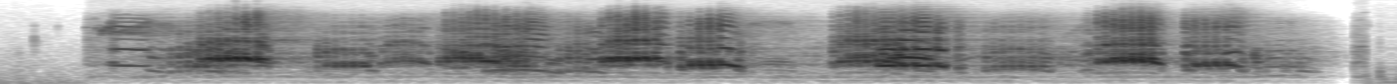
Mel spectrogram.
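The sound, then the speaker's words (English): A sandhill crane calls in a series of loud, rolling, trumpeting bursts, about six in quick succession with brief gaps, clear with no voices or other sounds, in or around the Matheson's Wetlands Preserve in Grand County. “Until this development happens, if it ever does, we'll have to settle for the lilting call of the sandhill crane floating in or around the Matheson's Wetlands Preserve.”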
